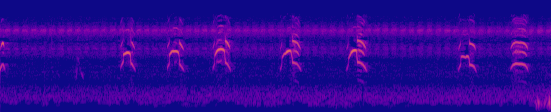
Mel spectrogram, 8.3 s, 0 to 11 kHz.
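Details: Short-toed snake eagle female at the nest with a delivered snake, Parc Natural dels Ports, Catalonia, 18 July 2024: seven quieter, spaced whistled notes over a high hum and soft background rustle.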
